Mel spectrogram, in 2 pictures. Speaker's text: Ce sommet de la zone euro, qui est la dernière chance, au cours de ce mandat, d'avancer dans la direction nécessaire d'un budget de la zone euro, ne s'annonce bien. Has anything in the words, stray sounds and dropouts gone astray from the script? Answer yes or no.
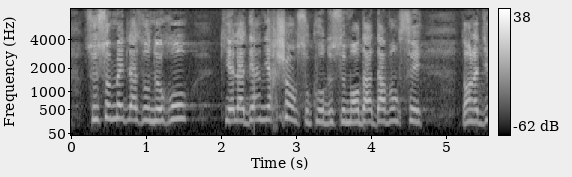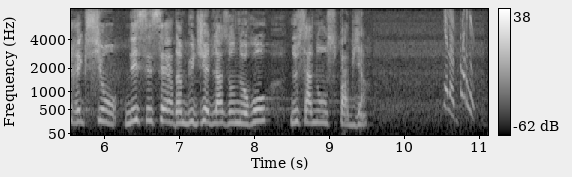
yes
